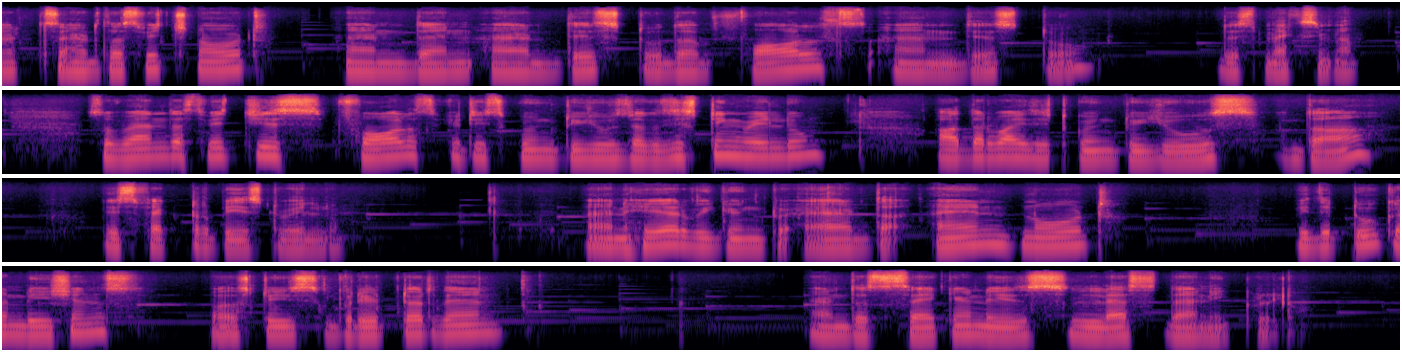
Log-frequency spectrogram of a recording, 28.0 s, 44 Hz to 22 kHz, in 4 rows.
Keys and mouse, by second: 1.7-2.5 drag, 20.2-21.3 drag, 25.1 drag, 25.5 ctrl+click, 25.6 ctrl+shift+right click, 26.0 ctrl+shift+d, 26.3-27.8 drag.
